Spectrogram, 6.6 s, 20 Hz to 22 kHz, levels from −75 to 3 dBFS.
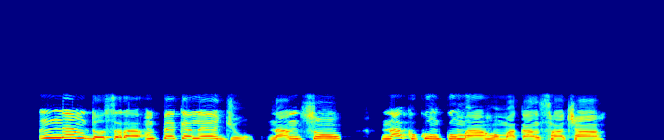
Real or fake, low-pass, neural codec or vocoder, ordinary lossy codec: real; 7.2 kHz; none; Opus, 64 kbps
